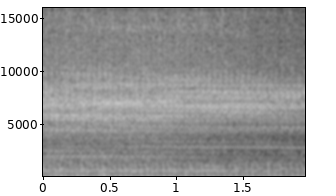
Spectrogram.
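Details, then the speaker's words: Mitsubishi Montero diesel idling with all belts removed. Harsh, rapid, regular clatter with a hissy edge persists, and a timing belt tensioner is suspected; MAF sensor was ultimately found to be the problem. "Tanggal lahat ang belt niyan. Ayun, maingay pa rin, Kuya Ditz,"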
